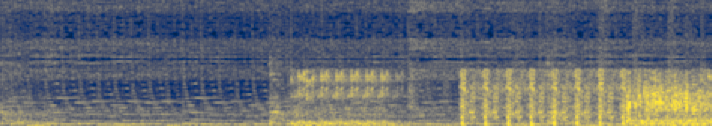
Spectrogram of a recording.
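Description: Units attacking in battle in the video game Advance Wars: Days of Ruin, with rapid bursts of synthesized gunfire and machine-gun rattle over electronic battle music, dense and continuous, with no talk.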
